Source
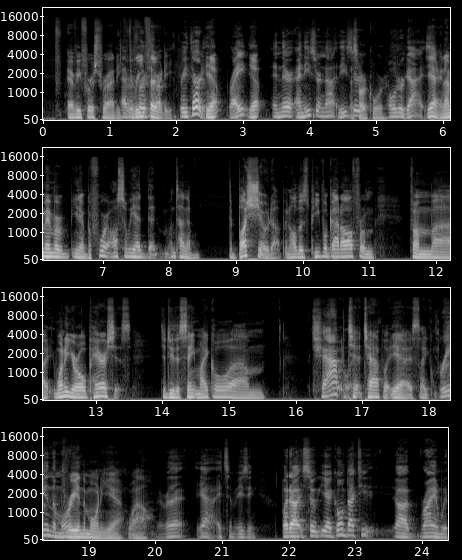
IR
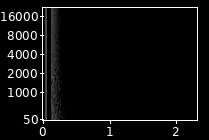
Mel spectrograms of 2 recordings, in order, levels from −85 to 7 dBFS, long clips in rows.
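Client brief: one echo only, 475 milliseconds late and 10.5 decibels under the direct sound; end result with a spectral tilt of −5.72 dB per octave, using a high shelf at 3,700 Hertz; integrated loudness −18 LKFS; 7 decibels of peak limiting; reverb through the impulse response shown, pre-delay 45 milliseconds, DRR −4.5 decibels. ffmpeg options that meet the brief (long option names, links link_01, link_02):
-filter_complex "[0:a]highshelf=frequency=3700:gain=4.5,alimiter=limit=-11.5dB:level=0:latency=1,aecho=1:1:475:0.299,asplit=2[link_01][link_02];[1:a]atrim=start_sample=2205,adelay=45[link_03];[link_02][link_03]afir=irnorm=-1:irlink=0,volume=5.5dB[link_04];[link_01][link_04]amix=inputs=2:normalize=0,volume=0.5dB"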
